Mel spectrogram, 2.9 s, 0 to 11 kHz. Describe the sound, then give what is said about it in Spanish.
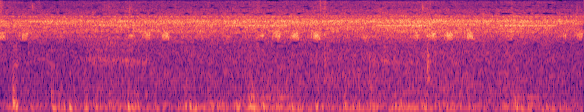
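A dense chorus of crickets chirping steadily in a high, continuous pulsing trill, with a faint low rumble underneath and no talking. “Los grillos o un 127 al ralentí.”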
